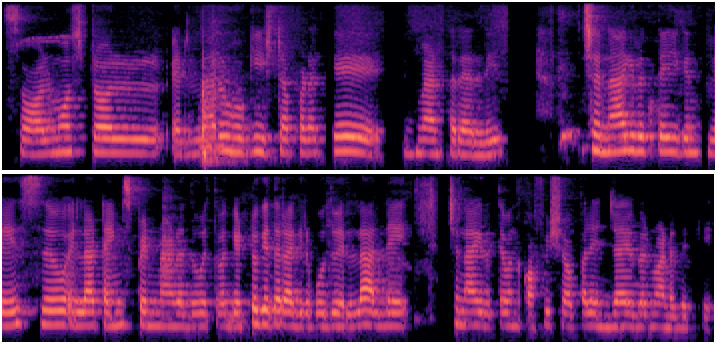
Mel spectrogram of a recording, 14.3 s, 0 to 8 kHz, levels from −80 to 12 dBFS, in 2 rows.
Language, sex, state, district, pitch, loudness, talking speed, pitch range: Kannada, female, Karnataka, Mysore, 205 Hz, -19 LUFS, 120 wpm, 195-215 Hz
